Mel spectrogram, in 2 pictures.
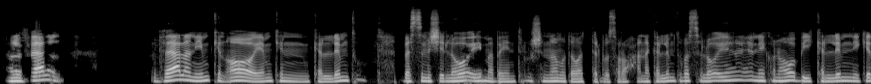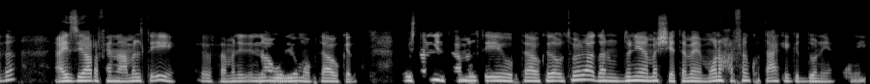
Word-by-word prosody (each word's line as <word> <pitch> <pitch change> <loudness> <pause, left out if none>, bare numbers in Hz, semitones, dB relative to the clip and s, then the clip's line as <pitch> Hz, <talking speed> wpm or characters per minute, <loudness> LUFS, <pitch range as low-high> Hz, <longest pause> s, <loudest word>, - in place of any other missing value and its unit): أنا 155 0 +6
فعلًا 190 0 +5 1.0
فعلًا 190 +3 +5
يمكن 165 -3 -1
آه، 165 -2 +4
يمكن 140 -2 -2
كلمته 160 +9 -1 0.3
بس 140 +3 0
مش 150 -1 +3
اللي 145 +1 0
هو 170 +4 +3
إيه 160 -2 +2
ما 155 -3 0
بينتش 140 +5 -4
له - - -2
إن 150 - 0
أنا 150 - +1
متوتّر 130 -3 -4
بصراحة 120 +2 -7
أنا 135 - -3
كلمته 155 +5 -3
بس 165 -2 -2
اللي 150 - -1
هو 170 - 0
إيه، 175 +1 +1
يعني 195 -3 -1
كان 165 -1 -4
هو 175 +3 +2
بيكلّمني 155 +1 -1
كده 180 +9 -2 0.4
عايز 155 +2 +4
يعرف 170 -1 +3
أنا 155 -2 0
عملت 165 +4 -1
إيه، 185 -6 0 0.3
آآ، 150 - -5
فاهماني، 145 +3 -4
إن 155 - -1
أول 155 -2 +1
يوم 155 0 0
وبتاع 145 +1 -1
وكده 135 -3 -4 0.4
ويسألني 210 +5 +1
أنت 180 - -2
عملت 175 -2 0
إيه 175 0 +2
وبتاع 165 +1 0
وكده 170 +2 +1
قُلت 165 +2 -3
له 205 - +3
"لأ، 215 -1 +3
ده 170 -3 +1
م 165 - 0
الدنيا 180 +4 +3
ماشية 170 -2 +3
تمام." 150 -1 -1
وأنا 175 +2 +4
حرفيًا 180 0 -3
كنت 170 - -9
عاكِك 155 -1 -3
الدنيا 135 -1 -4 0.2
يعني 75 0 -9
160 Hz, 215 wpm, -22 LUFS, 145-175 Hz, 1.0 s, أنا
